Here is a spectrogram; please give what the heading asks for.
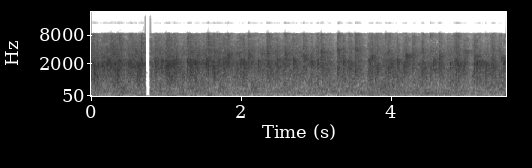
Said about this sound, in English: So I think we all just should say a great big thank you to the cathedral and give them a round of applause.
